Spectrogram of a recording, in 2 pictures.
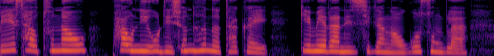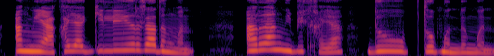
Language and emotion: Bodo, fearful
